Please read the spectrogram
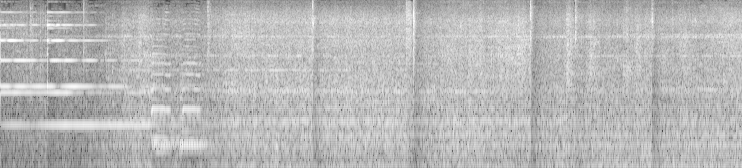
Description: A train whistle blowing as the train pulls through the railroad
